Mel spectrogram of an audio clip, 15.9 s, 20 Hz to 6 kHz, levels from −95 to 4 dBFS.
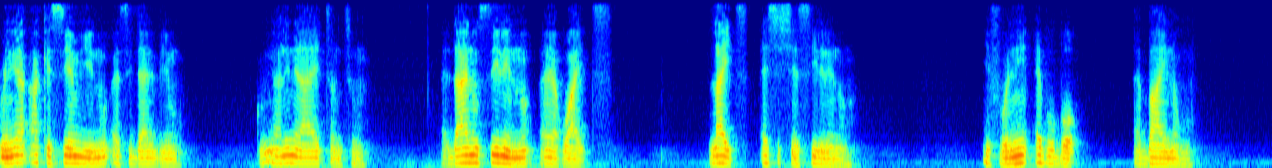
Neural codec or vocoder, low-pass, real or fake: codec, 16 kHz, 0.4 kbps, LongCat-Audio-Codec; 5.4 kHz; fake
